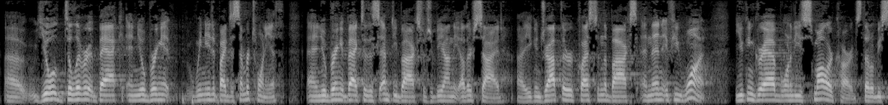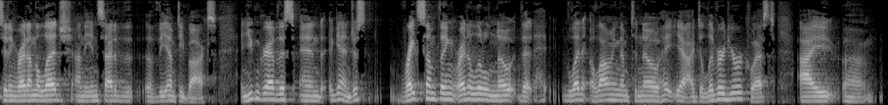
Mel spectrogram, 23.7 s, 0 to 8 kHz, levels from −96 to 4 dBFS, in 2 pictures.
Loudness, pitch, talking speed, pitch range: -28 LUFS, 140 Hz, 245 wpm, 130-155 Hz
